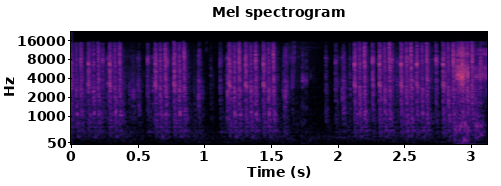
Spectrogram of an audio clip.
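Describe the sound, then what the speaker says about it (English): An old manual typewriter clatters with rapid, dense keystrokes in an uneven rhythm, heard close and fairly quiet, with short pauses between bursts and no talking. "That's some old ass typewriter, bro."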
